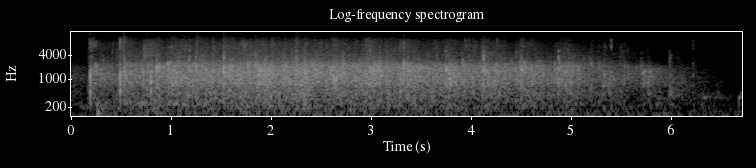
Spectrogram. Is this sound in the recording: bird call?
no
